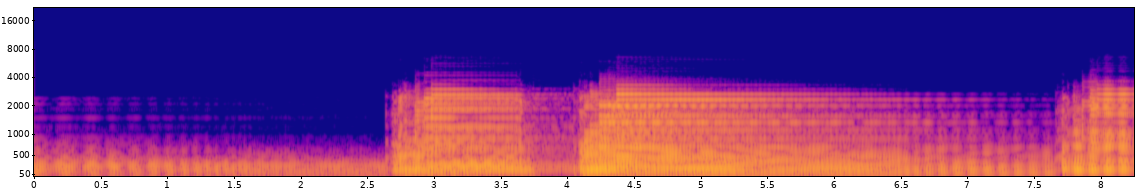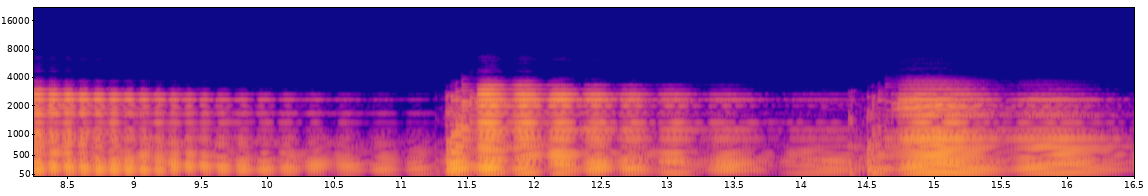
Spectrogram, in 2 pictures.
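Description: Electric guitar chords played through an optical tremolo pedal: five chords are struck, and each one's volume pulses up and down several times a second as it rings out.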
